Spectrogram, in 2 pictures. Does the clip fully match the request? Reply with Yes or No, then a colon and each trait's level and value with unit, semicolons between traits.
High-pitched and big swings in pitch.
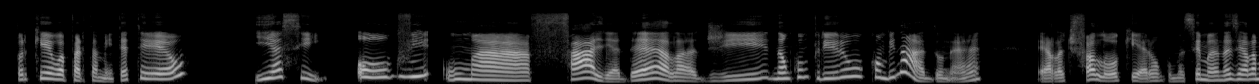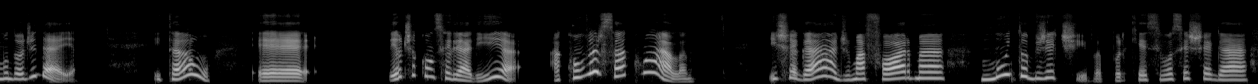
Yes: high, 245 Hz; wide, 7.5 semitones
